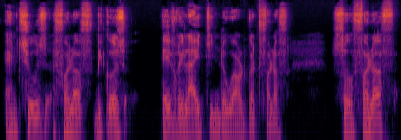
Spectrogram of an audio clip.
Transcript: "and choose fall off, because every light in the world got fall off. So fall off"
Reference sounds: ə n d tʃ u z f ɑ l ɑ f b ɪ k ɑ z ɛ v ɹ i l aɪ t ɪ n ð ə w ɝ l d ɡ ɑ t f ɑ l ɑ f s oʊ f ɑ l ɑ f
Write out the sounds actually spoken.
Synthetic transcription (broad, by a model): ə n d tʃ u z f ɑ l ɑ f b ɪ k ɑ z ɛ v ɹ i l aɪ t ɪ n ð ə w ɝ l d ɡ ɑ t f ɑ l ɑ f s oʊ f ɑ l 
